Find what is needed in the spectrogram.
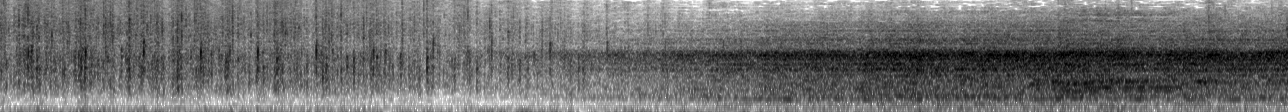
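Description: Audience applauding: scattered hand claps at first that thicken into steady, louder applause about halfway through.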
